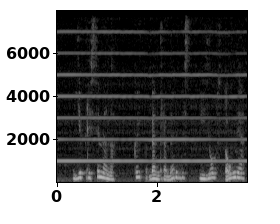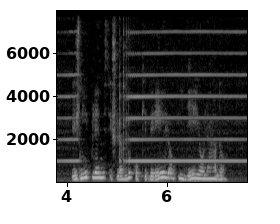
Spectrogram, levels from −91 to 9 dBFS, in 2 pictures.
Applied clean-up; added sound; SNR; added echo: none; Bowed string instrument; 11 dB; none.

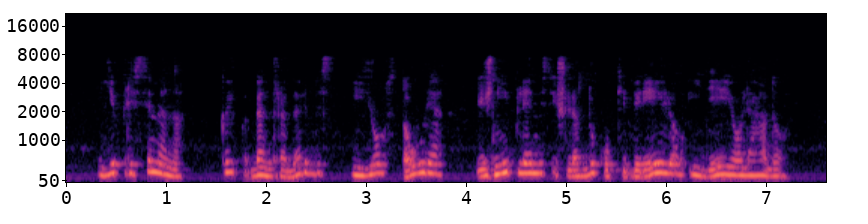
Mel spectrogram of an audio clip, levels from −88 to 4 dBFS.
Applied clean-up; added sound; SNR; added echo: none; none; none; none.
